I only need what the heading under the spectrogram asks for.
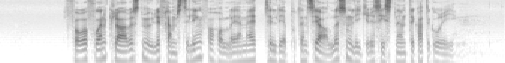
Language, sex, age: Norwegian, male, 32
